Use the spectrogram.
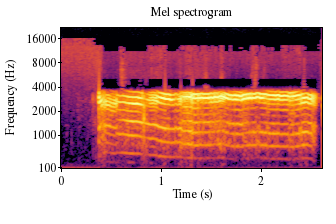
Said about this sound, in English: Sorry. Is that foxes outside? So it's in the middle of the night, you hear a baby crying in the street. That'll be foxes. That's so loud.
